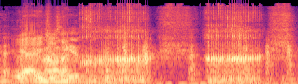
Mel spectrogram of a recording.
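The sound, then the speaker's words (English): A voice imitating a man snoring during a movie in a cinema: two long, rasping, throaty snores separated by a short pause, loud and close. “So during the movie, you can audibly hear a guy snoring. Like, he's just like,”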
